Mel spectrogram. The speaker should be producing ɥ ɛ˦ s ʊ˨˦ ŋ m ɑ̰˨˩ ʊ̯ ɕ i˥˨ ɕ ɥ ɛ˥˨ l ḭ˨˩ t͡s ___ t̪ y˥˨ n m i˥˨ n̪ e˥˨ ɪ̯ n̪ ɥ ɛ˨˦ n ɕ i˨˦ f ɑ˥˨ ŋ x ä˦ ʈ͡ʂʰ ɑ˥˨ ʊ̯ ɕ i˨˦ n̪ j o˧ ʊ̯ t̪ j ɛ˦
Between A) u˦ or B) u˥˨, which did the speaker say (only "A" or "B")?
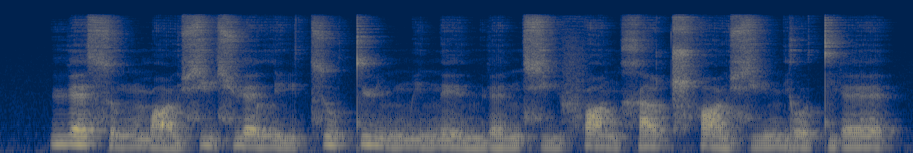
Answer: B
